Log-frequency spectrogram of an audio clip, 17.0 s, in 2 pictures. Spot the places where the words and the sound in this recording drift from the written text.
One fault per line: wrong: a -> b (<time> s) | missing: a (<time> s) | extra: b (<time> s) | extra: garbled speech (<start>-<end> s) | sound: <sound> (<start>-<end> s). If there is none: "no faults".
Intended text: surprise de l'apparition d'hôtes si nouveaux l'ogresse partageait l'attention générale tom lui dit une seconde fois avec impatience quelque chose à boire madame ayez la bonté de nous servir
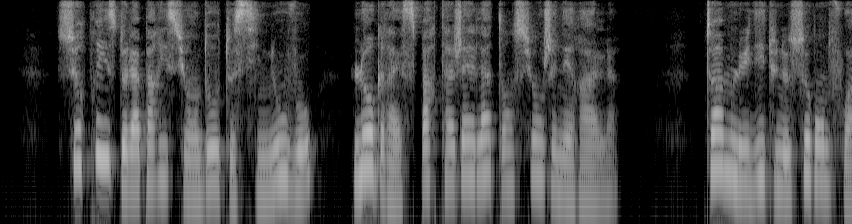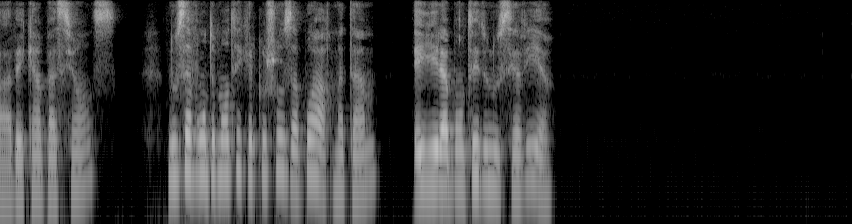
extra: nous avons demandé (10.2 s)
